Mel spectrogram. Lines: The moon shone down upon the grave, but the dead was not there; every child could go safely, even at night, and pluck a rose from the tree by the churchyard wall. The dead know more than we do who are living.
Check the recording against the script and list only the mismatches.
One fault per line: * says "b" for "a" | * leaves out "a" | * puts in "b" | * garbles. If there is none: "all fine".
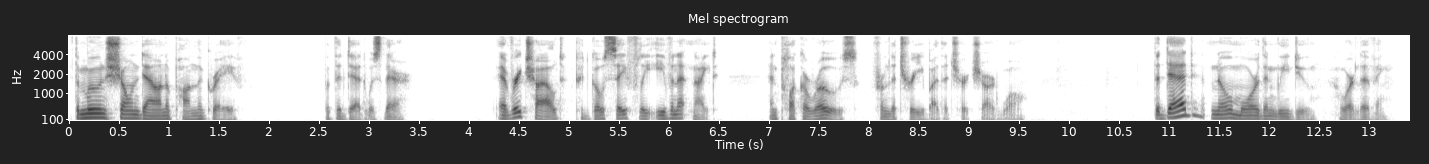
* leaves out "not"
